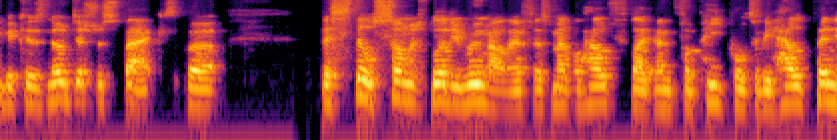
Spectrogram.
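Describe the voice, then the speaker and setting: A man's voice: medium pitch, rough recording. A British man speaking as an interview guest in a casual, colloquial and earnest way. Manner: earnest, plain-spoken, colloquial. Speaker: podcast guest, founder of a men's mental health group.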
